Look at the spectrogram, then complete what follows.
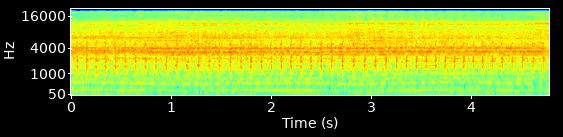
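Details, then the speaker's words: Straight-six RB engine, coils not yet bolted down: rough, uneven idle with random sharp click-clack knocks breaking the firing beat; misfire of unconfirmed cause; injector seals found leaking afterward. "You heard those random knocks. Cracking, Those like- random click clacks, like."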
